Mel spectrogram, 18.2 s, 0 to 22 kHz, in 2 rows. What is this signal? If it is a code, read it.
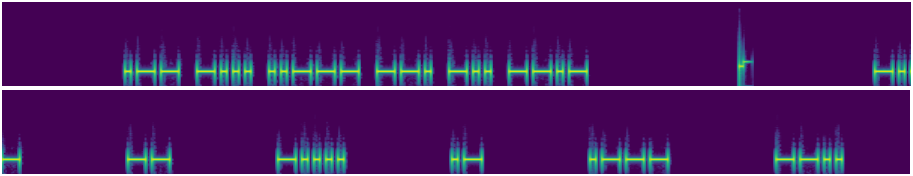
Morse code, heard as a keyed tone, about 20 wpm, spaced as for 10 wpm, 700 Hz. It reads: WB2GDQ KM6AJZ
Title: USA Call Signs - 6 Characters - 6x Character Spacing - 20wpm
